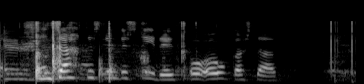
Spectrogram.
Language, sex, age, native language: Icelandic, female, 11, Icelandic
